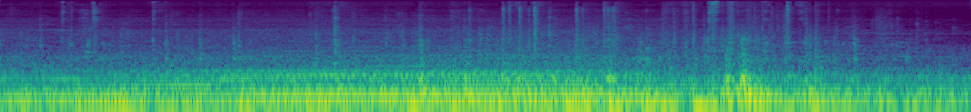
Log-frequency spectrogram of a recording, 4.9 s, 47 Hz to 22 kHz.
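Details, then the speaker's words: 1996 Nissan Maxima while driving: steady low engine drone, even and smooth with no knocks, ticks or misses; engine picks up and goes as it should; normal running. "engine sounds fine picks up and goes as it should"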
